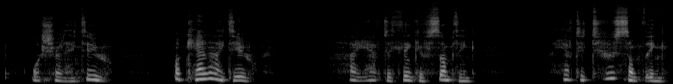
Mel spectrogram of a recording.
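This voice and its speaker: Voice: medium pitch, animated, normal speed, slightly rough, no echo, voice pushed up. A performer acts out a young woman soldier in an anime audio drama. She is desperate and weighed down by guilt. Her pleading is urgent and tearful, recorded dry and close. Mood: guilty, panicked.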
